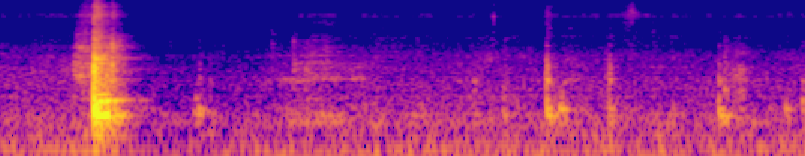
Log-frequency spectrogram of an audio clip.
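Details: Baby sneezing while pushing an object along: a single short, sharp infant sneeze, followed by quiet room sounds and small knocks.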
